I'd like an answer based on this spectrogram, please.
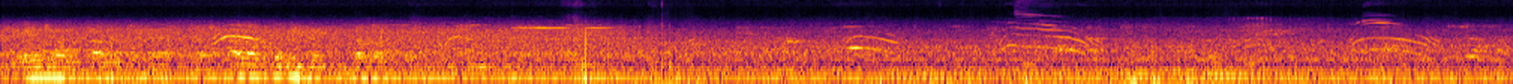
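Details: Orphaned kittens and the adoptive mother cat that lost her own litter, while she feeds them milk; repeated high, curved mews, some doubled, come through a constant low hum and scattered rustling.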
